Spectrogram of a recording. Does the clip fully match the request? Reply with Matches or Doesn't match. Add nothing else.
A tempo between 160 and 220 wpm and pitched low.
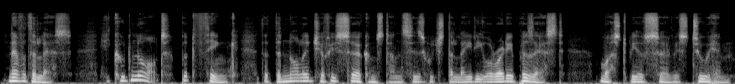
Matches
